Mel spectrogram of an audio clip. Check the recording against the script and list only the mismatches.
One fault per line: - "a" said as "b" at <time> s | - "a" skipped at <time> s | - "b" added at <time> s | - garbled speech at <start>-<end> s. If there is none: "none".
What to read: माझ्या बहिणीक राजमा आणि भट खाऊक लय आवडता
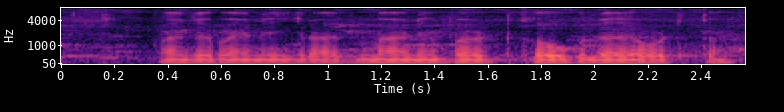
none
